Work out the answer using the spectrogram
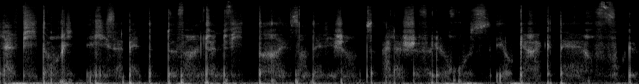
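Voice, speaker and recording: In a calm tone, a woman whispers at a moderate pace over noticeable background noise. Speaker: ASMR content creator. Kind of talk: whispered book reading for ASMR. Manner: whispered, soft-spoken, calm.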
